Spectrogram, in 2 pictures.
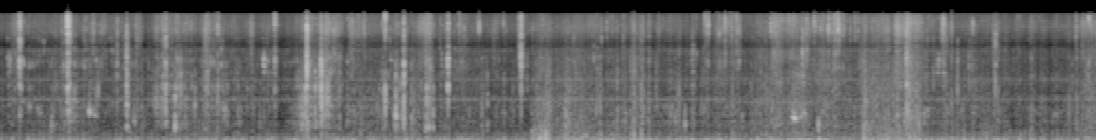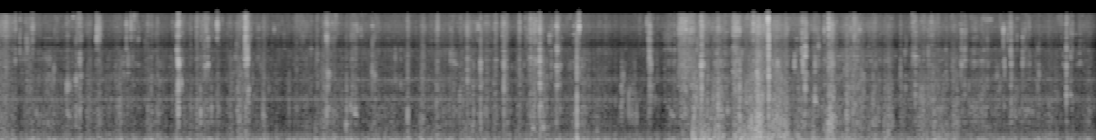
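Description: A person chewing and biting while eating chicken satay and rice at close range, with scattered small clicks and rustles from the bamboo skewers and paper wrapper. A steady low hum runs underneath.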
